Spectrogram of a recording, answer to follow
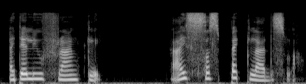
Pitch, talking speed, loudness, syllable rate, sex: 230 Hz, 135 wpm, -18 LUFS, 5.2 syllables/s, female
